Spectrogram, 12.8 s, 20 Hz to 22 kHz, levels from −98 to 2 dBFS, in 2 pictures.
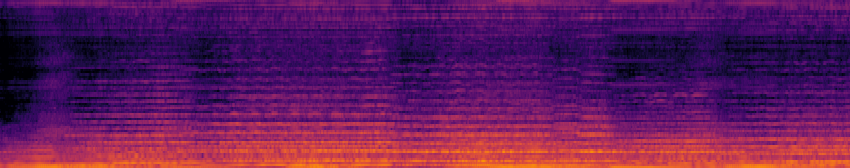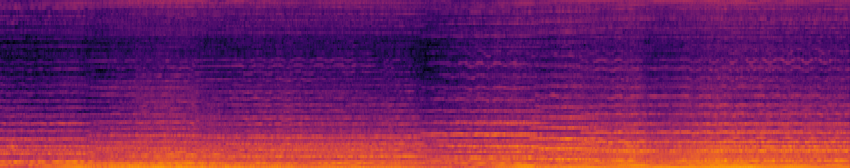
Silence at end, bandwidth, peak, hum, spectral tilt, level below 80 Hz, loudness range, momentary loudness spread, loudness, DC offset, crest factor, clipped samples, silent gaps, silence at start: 0 s; over 20 kHz; -10 dBFS; none; -5 dB/octave; -38 dBFS; 5 LU; 9 LU; -28 LUFS; under 0.1%; 16 dB; under 0.1%; none; 0 s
